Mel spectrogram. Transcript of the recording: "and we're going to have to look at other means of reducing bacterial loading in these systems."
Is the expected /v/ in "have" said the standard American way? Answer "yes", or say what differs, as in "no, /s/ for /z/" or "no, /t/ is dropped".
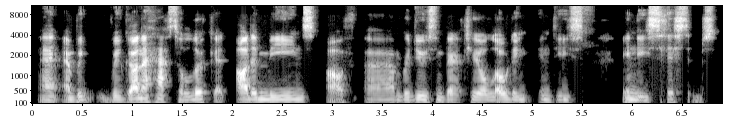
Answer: no, /f/ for /v/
